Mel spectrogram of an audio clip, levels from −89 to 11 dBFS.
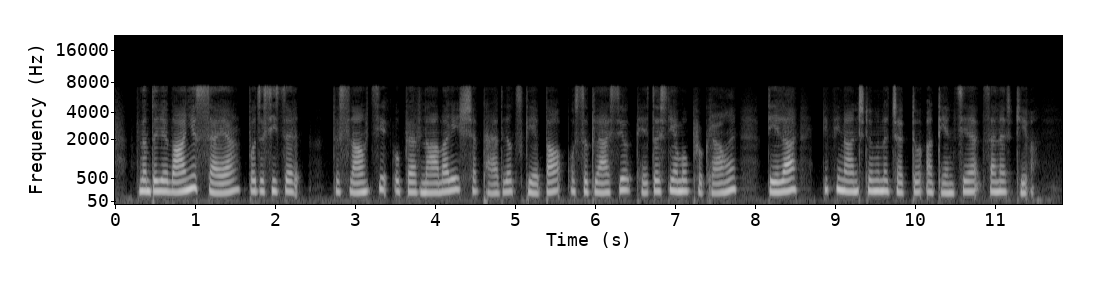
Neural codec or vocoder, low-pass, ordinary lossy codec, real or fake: codec, 16 kHz, 0.5 kbps, FunCodec, trained on Chinese and English, 25 frames a second; 7.2 kHz; none; fake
